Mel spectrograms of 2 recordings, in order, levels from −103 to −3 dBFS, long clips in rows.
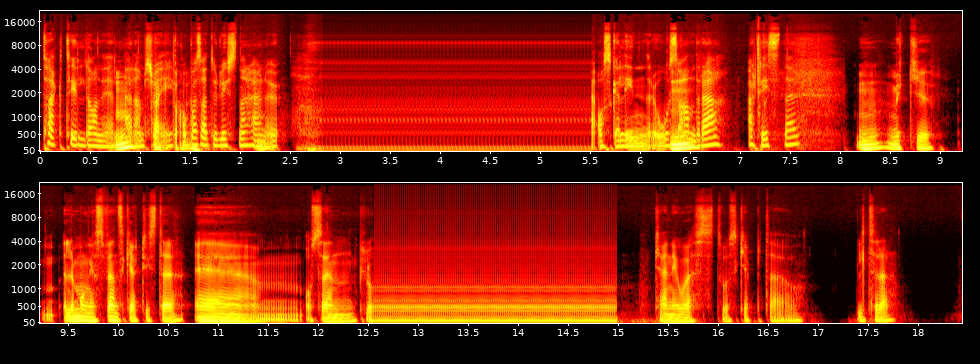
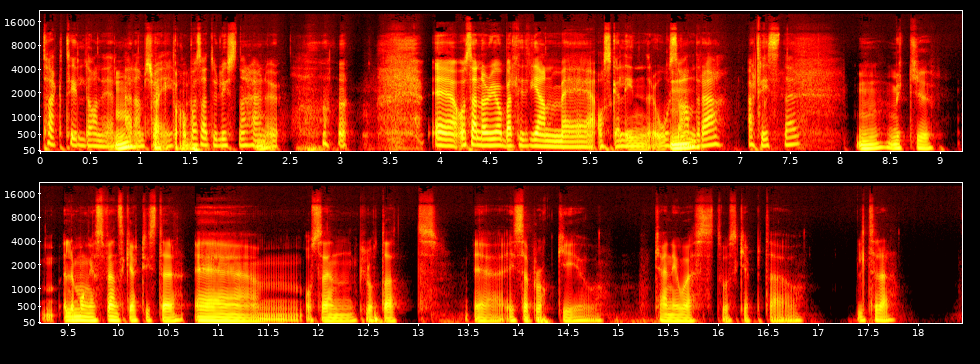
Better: second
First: audio freezing; at 3 s for 2.5 s and at 13 s for 2.5 s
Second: none

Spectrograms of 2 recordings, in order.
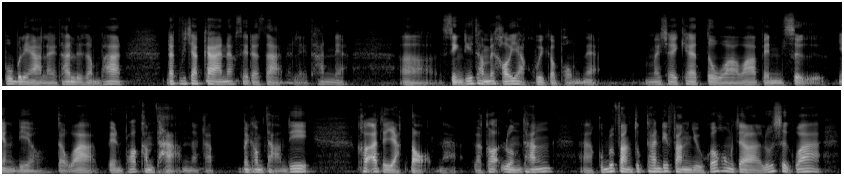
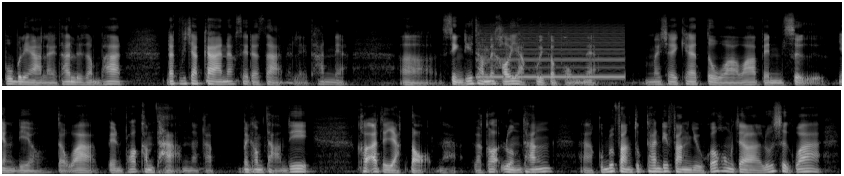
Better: first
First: none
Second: phone ringing; noticeable; from 4.5 to 6 s; peak 5 dB below the speech

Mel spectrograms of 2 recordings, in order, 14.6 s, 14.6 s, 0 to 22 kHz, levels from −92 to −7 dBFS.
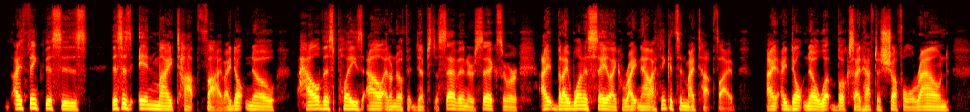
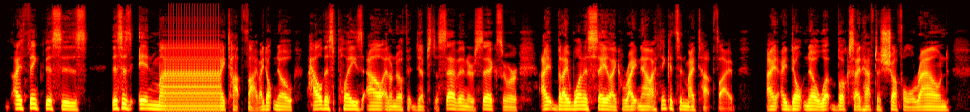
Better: first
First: none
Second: audio freezing; at 2.5 s for 1 s

